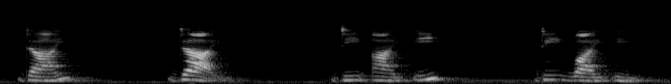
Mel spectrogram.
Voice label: "Die" "dye"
